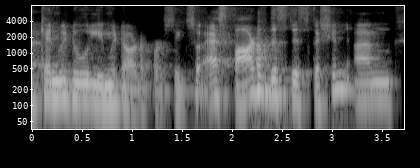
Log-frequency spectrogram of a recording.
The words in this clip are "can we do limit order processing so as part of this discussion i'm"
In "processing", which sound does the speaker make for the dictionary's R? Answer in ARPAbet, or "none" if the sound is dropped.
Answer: none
